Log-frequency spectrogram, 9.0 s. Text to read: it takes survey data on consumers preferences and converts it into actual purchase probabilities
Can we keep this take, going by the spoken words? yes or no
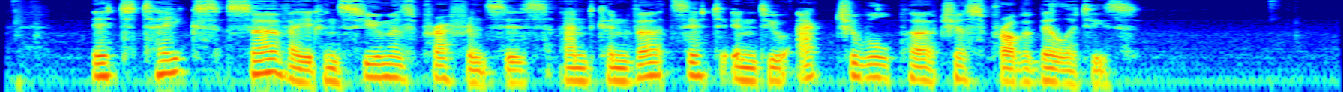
no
